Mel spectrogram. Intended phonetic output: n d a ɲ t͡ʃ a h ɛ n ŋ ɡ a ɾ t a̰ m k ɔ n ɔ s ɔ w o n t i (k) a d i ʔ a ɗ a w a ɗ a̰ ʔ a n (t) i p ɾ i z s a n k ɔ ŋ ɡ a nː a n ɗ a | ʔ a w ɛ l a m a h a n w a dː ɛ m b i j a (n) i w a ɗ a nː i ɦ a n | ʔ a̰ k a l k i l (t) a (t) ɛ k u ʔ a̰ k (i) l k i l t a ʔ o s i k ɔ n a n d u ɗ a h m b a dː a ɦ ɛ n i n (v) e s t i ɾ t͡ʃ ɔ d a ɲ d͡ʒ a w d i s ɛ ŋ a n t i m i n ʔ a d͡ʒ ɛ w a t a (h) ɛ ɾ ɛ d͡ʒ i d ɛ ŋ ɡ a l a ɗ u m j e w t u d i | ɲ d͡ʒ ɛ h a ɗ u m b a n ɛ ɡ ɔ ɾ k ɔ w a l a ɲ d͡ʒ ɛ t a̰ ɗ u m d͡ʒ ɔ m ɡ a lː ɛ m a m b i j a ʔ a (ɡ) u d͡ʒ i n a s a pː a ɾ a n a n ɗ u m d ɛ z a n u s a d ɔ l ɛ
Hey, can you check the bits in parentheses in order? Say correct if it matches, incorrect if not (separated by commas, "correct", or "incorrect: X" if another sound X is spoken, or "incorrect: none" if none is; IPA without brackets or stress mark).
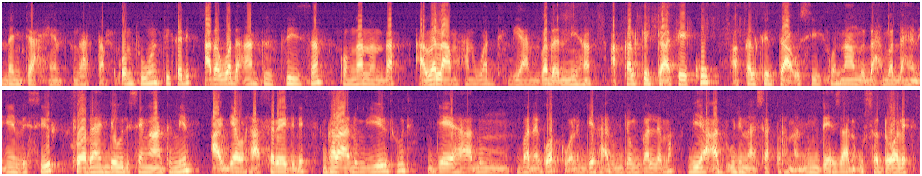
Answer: correct, correct, incorrect: m, correct, correct, incorrect: a, correct, incorrect: f, incorrect: d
